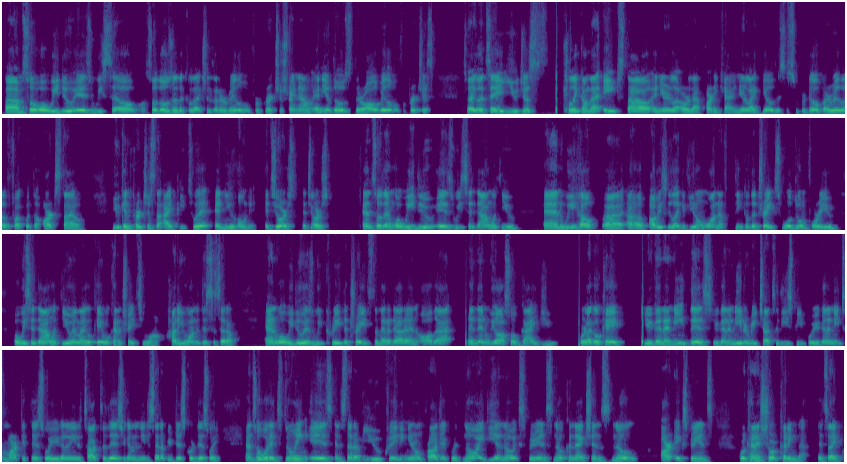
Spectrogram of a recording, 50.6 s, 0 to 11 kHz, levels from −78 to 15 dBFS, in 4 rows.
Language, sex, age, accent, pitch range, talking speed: English, male, 30-49, American, 145-170 Hz, 270 wpm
